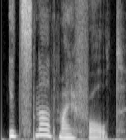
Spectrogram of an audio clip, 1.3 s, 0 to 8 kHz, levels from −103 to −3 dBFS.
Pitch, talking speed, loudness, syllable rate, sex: 235 Hz, 190 wpm, -19 LUFS, 3.7 syllables/s, female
